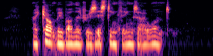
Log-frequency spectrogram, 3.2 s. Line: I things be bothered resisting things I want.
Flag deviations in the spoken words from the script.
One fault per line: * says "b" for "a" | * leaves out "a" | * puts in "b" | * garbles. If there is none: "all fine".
* says "can't" for "things"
